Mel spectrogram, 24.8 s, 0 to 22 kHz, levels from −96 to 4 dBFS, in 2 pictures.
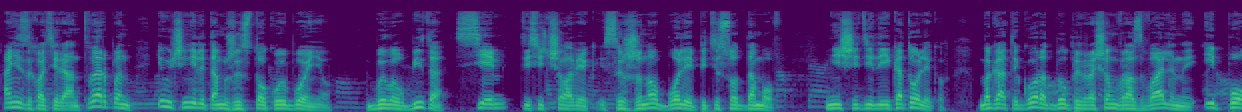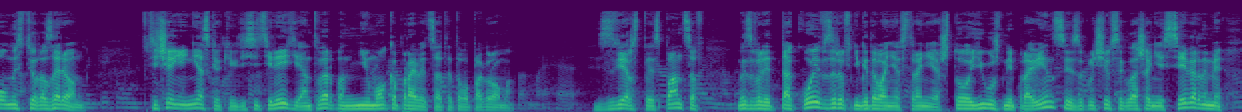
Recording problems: voice in the background; faint; throughout; 30 dB below the speech

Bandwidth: 14.5 kHz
